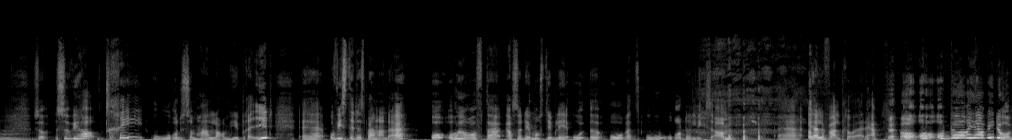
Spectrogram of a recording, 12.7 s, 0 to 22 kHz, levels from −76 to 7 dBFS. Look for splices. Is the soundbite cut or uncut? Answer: uncut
